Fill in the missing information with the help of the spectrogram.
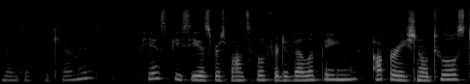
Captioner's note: speaking French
